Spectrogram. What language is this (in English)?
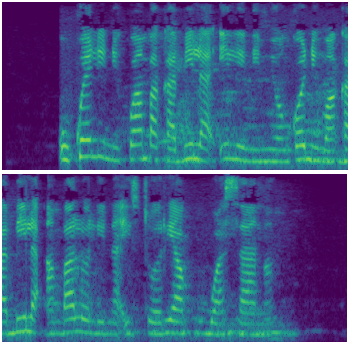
Swahili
